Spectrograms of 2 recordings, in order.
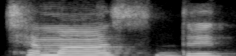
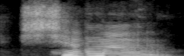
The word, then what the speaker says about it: क्षमा: सा बोल रहे हो आप छ बोल रहे हो छाते वाला क्ष यहां पे है क्षत्रिय वाला आप बोल रहे हो छाता छ से छाता छाता नहीं है बोले क्ष क्षमा नहीं है ना माता क्षमा गलत है ना वही तो मैं गलती निकाल रही हूं आपकी क्षमा नहीं है क्षमा क्षमा क्ष क्षमा अक्ष आधा क और श षटकोण का क्ष क्षम ये शरबत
